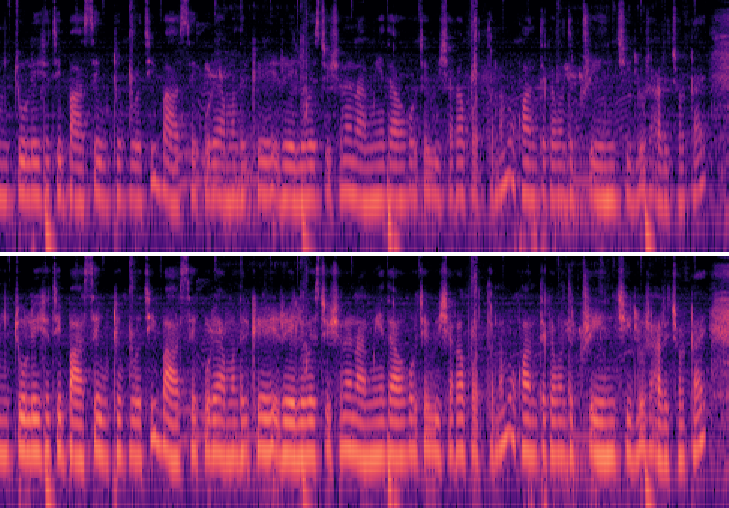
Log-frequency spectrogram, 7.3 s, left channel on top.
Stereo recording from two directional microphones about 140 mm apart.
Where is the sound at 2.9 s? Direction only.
Centre (ahead or behind).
